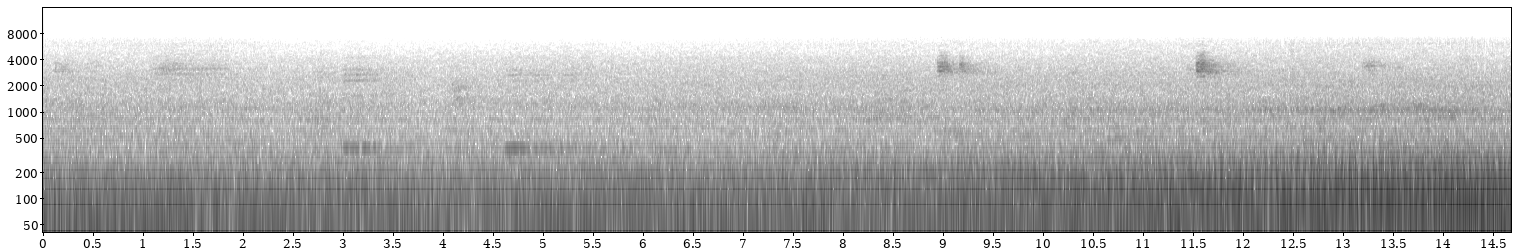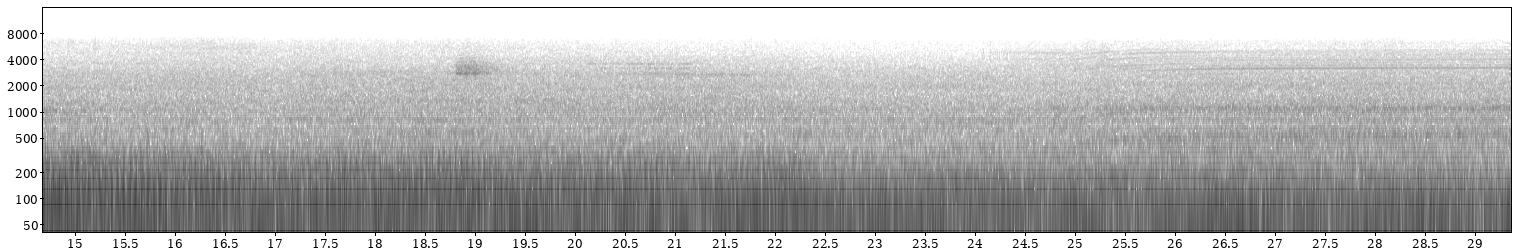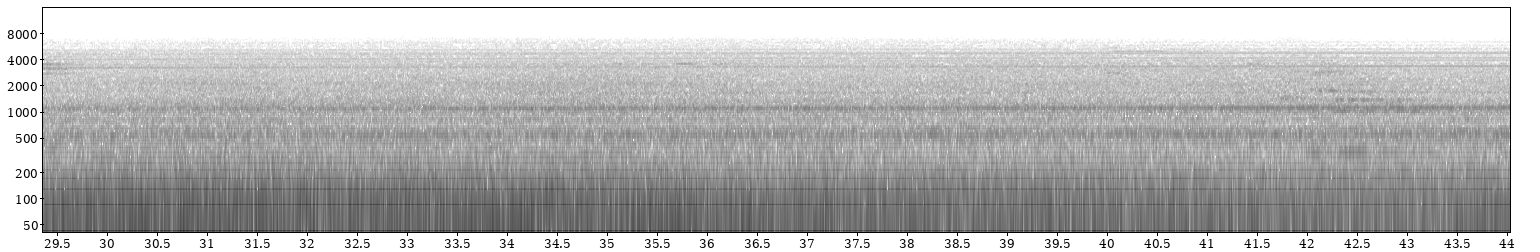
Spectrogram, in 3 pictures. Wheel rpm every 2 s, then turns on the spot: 0, 0, 0, 0, 0, 0, 0, 0, 0, 0, 0, 0, 0, 0, 0, 0, 0, 0, 0, 0, 0, 0.
none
